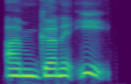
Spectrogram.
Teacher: The sounds connect. Going to becomes gonna. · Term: connected speech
